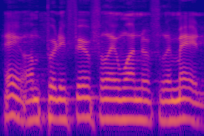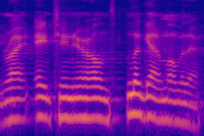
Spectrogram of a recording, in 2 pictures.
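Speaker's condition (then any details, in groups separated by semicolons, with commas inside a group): ALS; very little physical function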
